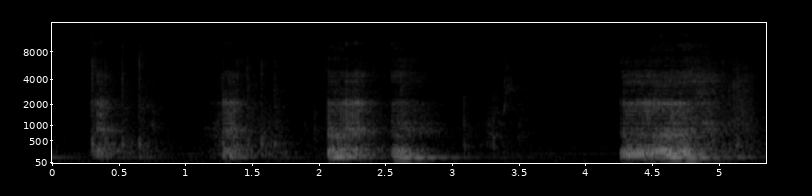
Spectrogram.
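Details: Voluntary snoring test: five short, soft, low fluttering snore-like sounds imitated on purpose with the mouth closed, a vacuum activator oral device in place and the mandible protruded forward; snoring reduced with mandibular advancement.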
